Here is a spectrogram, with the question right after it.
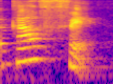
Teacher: Fé é a última sílaba, K é a penúltima, certo? Aonde é a mais forte? Fé. Então, ela é uma oxítona, certo?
